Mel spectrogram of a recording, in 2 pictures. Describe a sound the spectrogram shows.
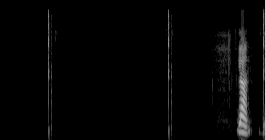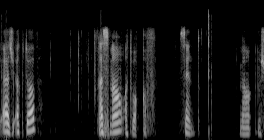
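A mouse button clicks a few times.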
